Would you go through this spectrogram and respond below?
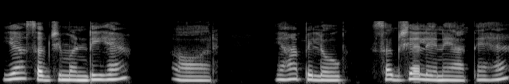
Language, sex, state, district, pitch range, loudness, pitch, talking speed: Hindi, female, Bihar, Kaimur, 195-235 Hz, -18 LUFS, 215 Hz, 140 wpm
